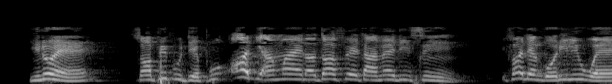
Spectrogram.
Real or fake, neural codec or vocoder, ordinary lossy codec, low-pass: fake; codec, 44.1 kHz, 7.8 kbps, DAC; MP3, 24 kbps; 7.2 kHz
